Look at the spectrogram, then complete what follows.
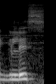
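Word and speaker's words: glisten: है दोस्तों तो जैसे ग्लिस ग्लिस लिखा हुआ है तो आप देखिए जी एल आई एस टी ई एन है तो वहां पे टी साइलेंट हो जा रहा है मैच एम ए टी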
